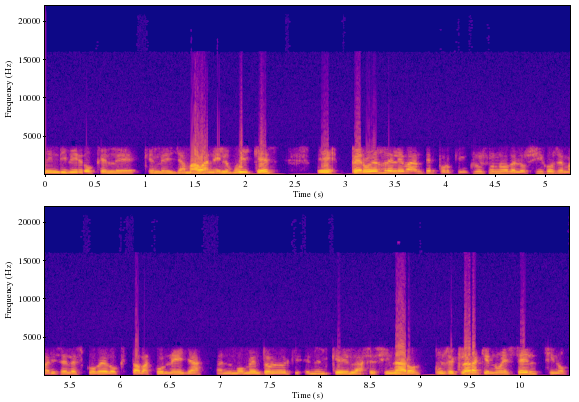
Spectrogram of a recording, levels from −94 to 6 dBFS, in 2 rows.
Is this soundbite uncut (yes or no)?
no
